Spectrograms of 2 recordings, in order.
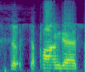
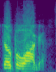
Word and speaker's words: Sapuoga: And he was the resounding answer, but none of the players could get his pronunciation right. It was Sapanga, Sapuoga. They were throwing lots of N's in there, but I do believe it is Sapuoga. – Sapuoga it is, and that's what we're staying with.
